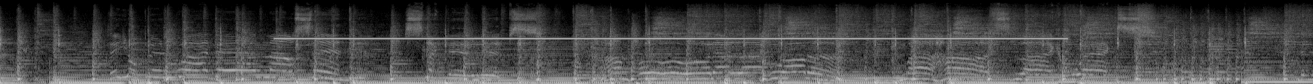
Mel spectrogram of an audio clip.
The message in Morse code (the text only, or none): none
